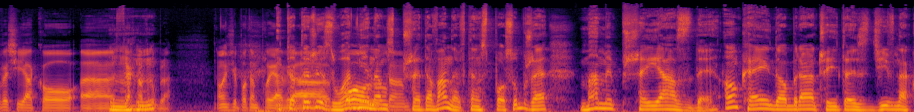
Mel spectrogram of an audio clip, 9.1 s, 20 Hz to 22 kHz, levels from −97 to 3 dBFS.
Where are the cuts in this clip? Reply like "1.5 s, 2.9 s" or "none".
3.9 s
